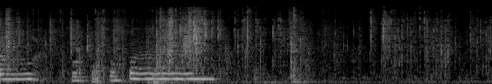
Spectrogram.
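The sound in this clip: Sheets of paper rustle and crinkle as someone hunts through them for notes, with a voice briefly heard over the irregular crackling bursts.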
